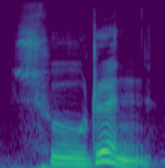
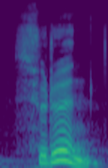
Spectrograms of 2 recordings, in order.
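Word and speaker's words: 술은: Here, sul means alcoholic beverages, followed by the topic particle eun. So, surun, pronounced surun, surun, and an, meaning not, and sikyeoyo, which means order.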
